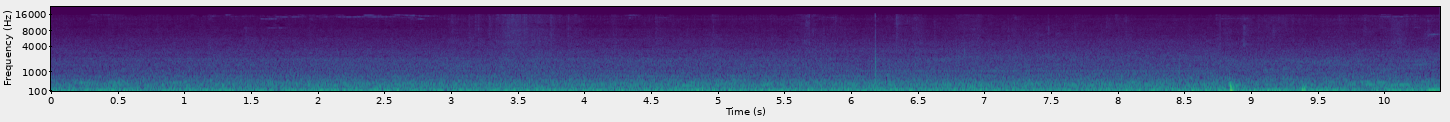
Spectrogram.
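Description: Steady low rumble of a bus in motion, heard from inside the passenger cabin: engine and road noise.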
